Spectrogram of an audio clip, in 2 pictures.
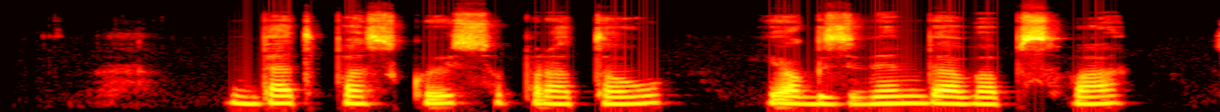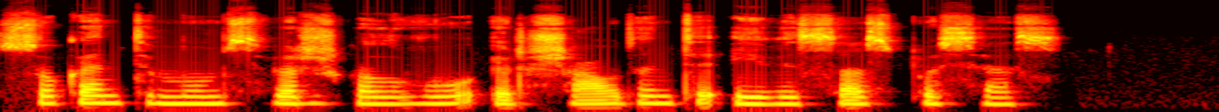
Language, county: Lithuanian, Kaunas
